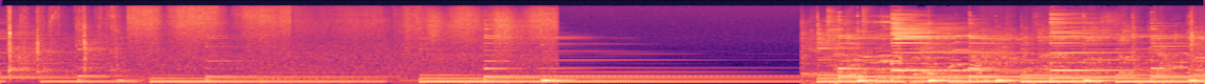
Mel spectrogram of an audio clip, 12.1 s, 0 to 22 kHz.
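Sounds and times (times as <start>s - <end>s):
paint roller rubbing in tray: 0.0s - 5.6s.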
